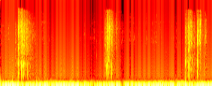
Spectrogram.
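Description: A rifle drill team's rifles clacking sharply in unison as they are handled, three clacks a little under a second apart, over a steady low rumble.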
